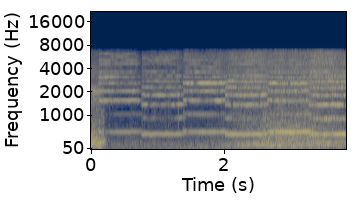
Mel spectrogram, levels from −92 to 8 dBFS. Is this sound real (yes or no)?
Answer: no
